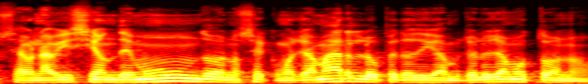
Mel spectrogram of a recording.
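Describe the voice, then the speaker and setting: A man's voice comes through at a fairly low pitch and a very fast pace. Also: very clean recording, silent background. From Colombia. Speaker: film director and screenwriter. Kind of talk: interview. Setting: studio. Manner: halting, many fillers.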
